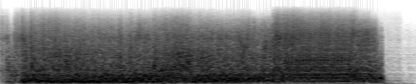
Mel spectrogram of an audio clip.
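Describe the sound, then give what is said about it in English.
Dense gunfire from soldiers shooting at Germans on a cliff edge amid shell explosions: a loud, continuous roar of overlapping shots that holds steady, then cuts off abruptly near the end. “Many soldiers are hit, but others make it to cover and fire at the Germans on the cliff edge.”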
